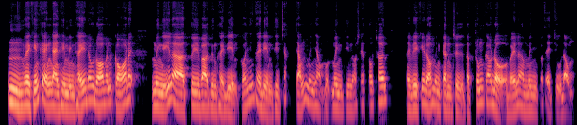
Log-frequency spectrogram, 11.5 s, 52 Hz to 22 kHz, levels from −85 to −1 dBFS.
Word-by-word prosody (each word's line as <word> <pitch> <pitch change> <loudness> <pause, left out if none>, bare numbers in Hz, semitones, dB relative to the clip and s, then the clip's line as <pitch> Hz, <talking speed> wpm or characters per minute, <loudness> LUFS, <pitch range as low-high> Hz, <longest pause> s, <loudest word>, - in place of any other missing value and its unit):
Ừm, 145 -6 +3
về 135 -1 +6
khía 140 +3 +2
cạnh 130 - +4
này 125 -3 +5
thì 130 - 0
mình 115 -2 0
thấy 150 - +2
đâu 175 0 0
đó 135 -2 +6
vẫn 145 +3 -3
có 120 -1 +4
đấy. - - 0 0.4
Mình 130 -2 0
nghĩ 120 +5 +2
là 285 - +7
tùy 130 -2 -1
vào - - +5
từng 115 - -3
thời - - -2
điểm, 105 0 -2
có - - -4
những 170 +8 -5
thời 135 - -1
điểm 105 -7 -3
thì 115 - -5
chắc - - -13 0.2
chắn 185 - -1
mình 145 -4 -5
học 135 - -6
một - - -8
mình 125 -3 -4
thì 120 - -8
nó 115 - -7
sẽ 145 - -12
tốt 140 0 -5
hơn, 170 0 +3 0.4
tại 120 - -2
vì 120 +1 +1
khi 155 - -2
đó 125 - +3
mình 140 -2 -4
cần 115 -2 0
sự - - -4
tập - - -2
trung 150 +2 -3
cao 150 -2 -1
độ, 150 - +2
với 110 +2 0
là 135 -3 -3
mình 115 -1 -6
có - - -12
thể - - -2
chủ - - -8
động - - +1
130 Hz, 285 wpm, -20 LUFS, 120-150 Hz, 0.4 s, là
